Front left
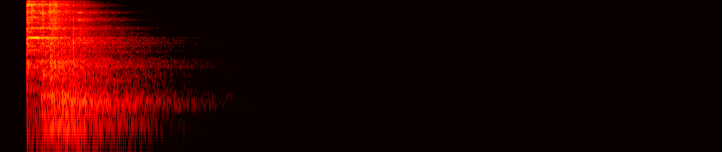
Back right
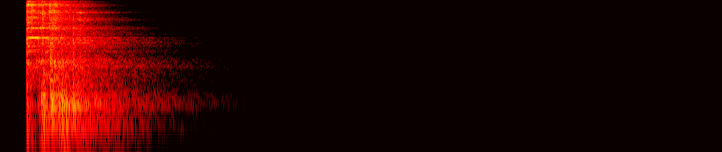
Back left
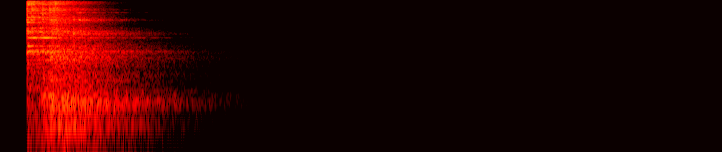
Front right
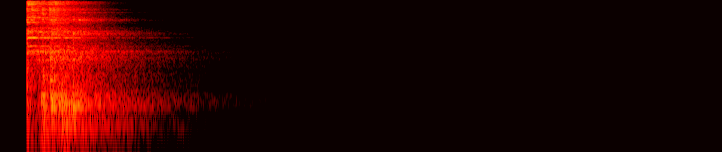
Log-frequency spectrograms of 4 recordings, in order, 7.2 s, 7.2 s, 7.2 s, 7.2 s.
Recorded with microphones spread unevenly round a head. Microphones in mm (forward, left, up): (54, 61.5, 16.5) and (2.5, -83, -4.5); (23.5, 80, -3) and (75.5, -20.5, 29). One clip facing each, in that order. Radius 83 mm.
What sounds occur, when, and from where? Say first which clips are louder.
0.3 s breaking glass: back right 5 dB, front right 4 dB; 105° right, 0.7 m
